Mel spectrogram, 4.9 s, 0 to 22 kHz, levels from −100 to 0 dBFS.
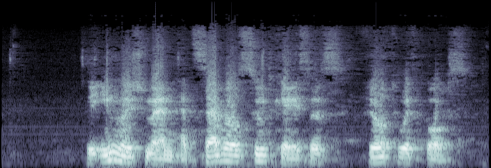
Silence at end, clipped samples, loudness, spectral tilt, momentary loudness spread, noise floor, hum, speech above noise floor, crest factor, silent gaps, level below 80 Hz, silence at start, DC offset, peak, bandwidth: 0.3 s; under 0.1%; -12 LUFS; -6 dB/octave; 8 LU; -57 dBFS; none; 45 dB; 14 dB; none; -48 dBFS; 0.9 s; under 0.1%; 0 dBFS; 12.5 kHz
